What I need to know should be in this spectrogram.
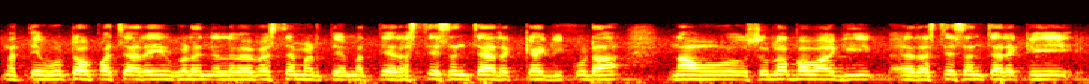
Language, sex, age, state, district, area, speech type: Kannada, male, 45-60, Karnataka, Udupi, rural, spontaneous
